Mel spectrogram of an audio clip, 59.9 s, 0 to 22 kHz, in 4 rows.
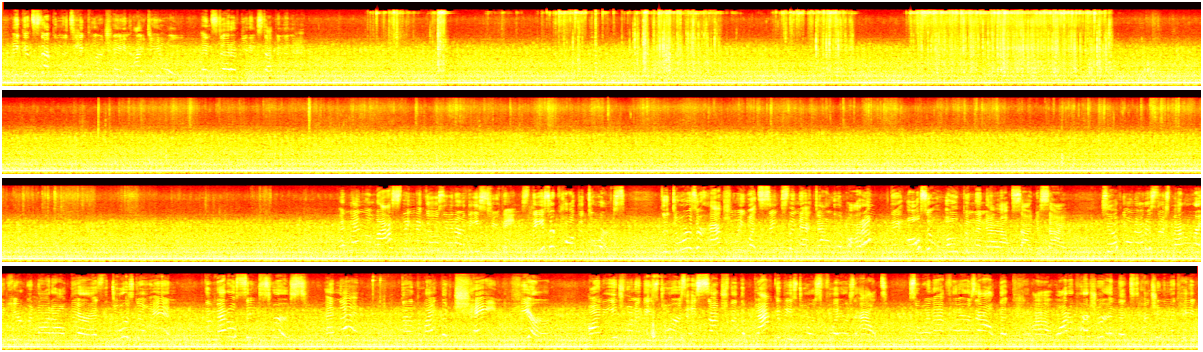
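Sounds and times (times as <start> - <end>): boat engine droning: 0.0 - 59.9.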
